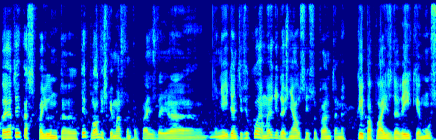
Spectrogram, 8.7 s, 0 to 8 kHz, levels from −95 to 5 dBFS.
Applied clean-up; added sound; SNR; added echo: classical method Wiener filter.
